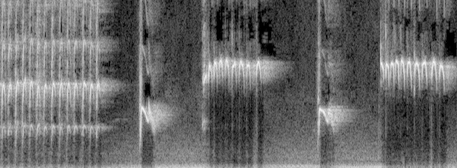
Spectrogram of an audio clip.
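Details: Chinese bulbul song meant for training competition birds, with tight, sharp rasping fill: a long harsh pulsed buzz opens, then falling chirps alternate with high rattling trills, a faint hum behind.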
